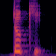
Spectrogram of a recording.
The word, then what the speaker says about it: とき: we are going to study the kanji for Toki so as I told you Toki means time moment period etc etc so the Chinese pronunciation is ji and the Japanese pronunciation is Tuki so as for the etymology is actually not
